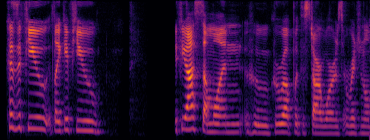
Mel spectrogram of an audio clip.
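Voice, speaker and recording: A woman speaks with a Canadian accent. Her pace is moderate. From French Canada. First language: French. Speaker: reaction youtuber. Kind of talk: livestream Q&A. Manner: casual, hesitant with fillers.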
